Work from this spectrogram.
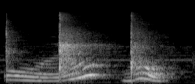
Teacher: A sílaba tônica é bu, a sílaba mais forte. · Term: oxítona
